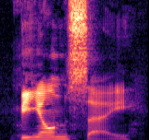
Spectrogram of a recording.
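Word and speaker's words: Beyoncé: Beyonce 라고 이야기합니다. Beyonce 라고 이야기하는데요, 비욘세라고 우리는 이야기하는데 Beyonce say라고 좀 에이 이런 식으로 좀 끝을 좀 튕겨주는 게 포인트입니다.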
